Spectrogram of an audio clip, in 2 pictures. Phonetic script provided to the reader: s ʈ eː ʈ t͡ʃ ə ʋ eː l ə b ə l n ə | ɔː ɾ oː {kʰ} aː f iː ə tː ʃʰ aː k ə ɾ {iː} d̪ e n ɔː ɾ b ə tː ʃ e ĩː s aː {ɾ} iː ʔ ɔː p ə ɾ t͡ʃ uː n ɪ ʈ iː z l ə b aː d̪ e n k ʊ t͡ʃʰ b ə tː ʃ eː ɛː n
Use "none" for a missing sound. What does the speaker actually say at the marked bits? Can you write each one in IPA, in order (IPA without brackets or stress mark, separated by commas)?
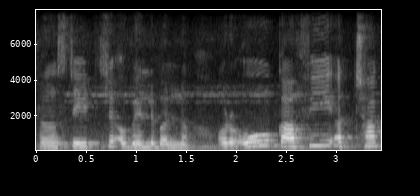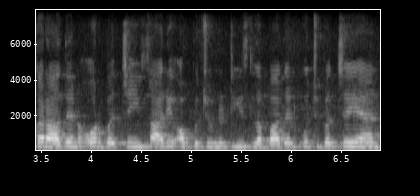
k, aː, ɾ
